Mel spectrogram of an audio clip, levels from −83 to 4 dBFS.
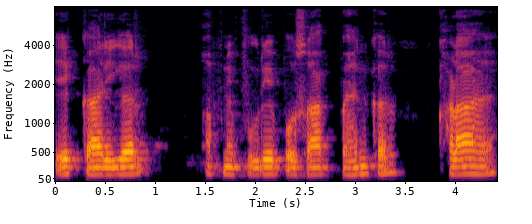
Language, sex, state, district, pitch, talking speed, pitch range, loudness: Hindi, male, Uttar Pradesh, Gorakhpur, 125 Hz, 110 wpm, 125-150 Hz, -18 LUFS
